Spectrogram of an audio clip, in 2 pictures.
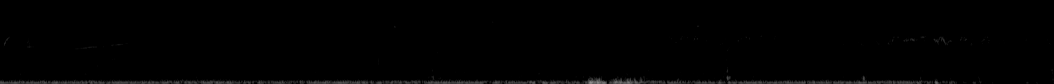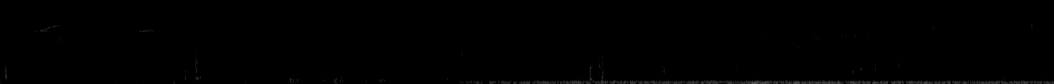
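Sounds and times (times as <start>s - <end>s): small birds singing: 3.0s - 12.9s, 17.2s - 21.0s
wind rumbling on microphone: 5.4s - 6.8s.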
